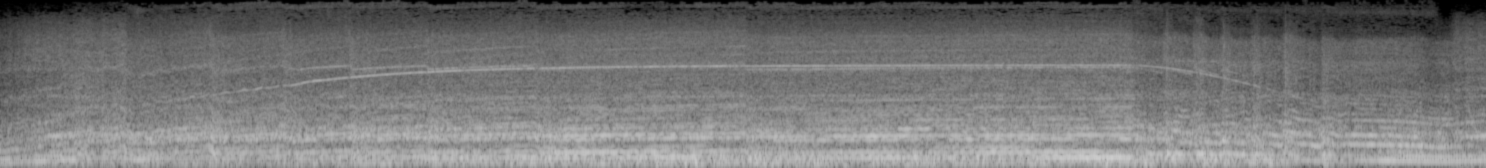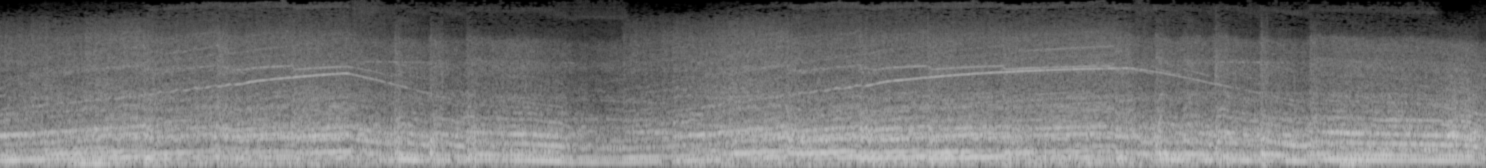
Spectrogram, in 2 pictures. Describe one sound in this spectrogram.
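A racing car engine screams as it accelerates through the gears, then drops in pitch when braking.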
